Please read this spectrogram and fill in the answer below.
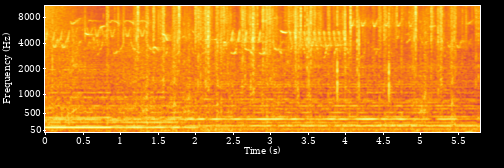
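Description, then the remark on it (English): Hooves of packed horses clip-clop in a steady, uneven rhythm as they move off, clear, with low ambient rumble and occasional chirping birds in the background. “You pack the horses. And then come on. Let's get going.”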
